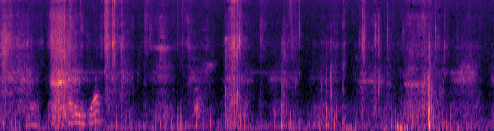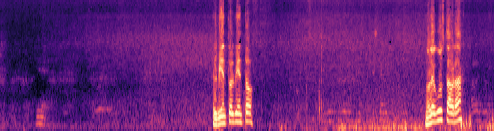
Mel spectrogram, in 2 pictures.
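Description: Footsteps crunch and scrape over loose stones.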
